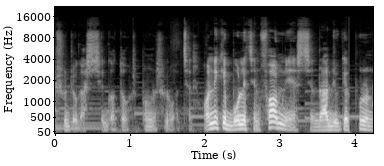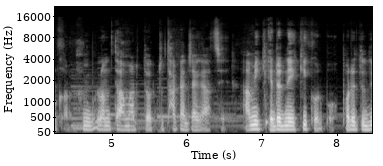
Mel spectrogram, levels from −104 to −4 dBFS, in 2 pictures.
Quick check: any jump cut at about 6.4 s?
no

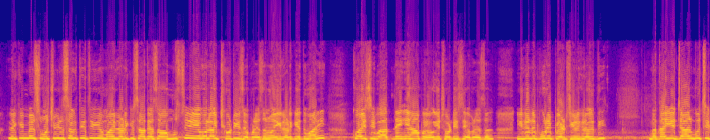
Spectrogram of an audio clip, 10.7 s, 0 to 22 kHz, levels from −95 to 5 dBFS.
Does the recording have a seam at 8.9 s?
no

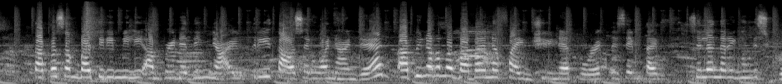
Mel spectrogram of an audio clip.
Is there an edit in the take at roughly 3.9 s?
yes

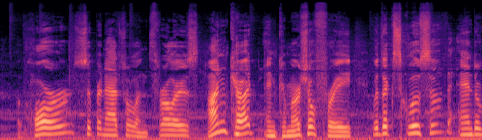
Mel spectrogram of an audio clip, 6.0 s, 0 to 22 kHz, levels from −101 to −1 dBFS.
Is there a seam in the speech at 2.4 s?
yes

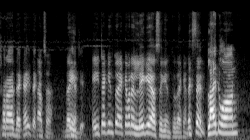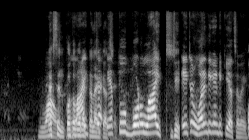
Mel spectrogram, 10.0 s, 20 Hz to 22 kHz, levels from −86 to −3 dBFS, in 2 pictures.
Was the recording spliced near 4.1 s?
yes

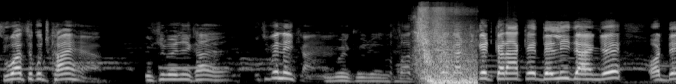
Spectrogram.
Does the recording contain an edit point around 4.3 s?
yes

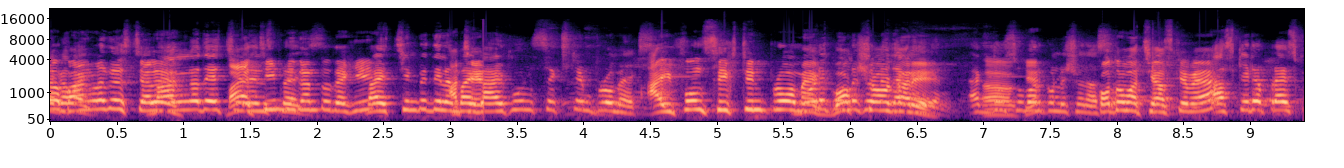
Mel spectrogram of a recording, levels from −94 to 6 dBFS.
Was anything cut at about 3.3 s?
yes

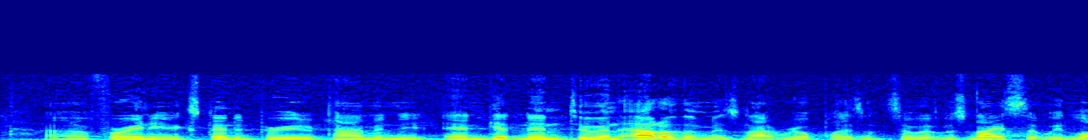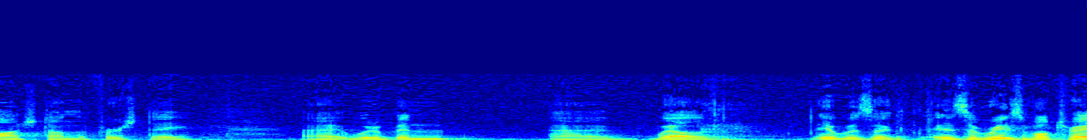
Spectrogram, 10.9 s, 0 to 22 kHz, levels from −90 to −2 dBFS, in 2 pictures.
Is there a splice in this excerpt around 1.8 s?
yes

